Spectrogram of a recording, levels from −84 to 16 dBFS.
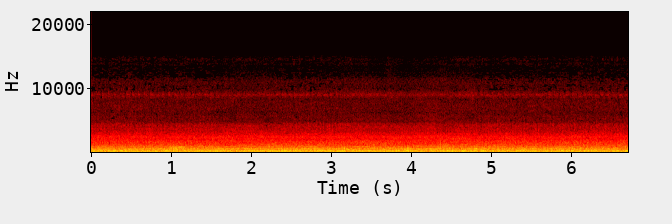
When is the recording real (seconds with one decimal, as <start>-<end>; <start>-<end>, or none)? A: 0.0-1.6; 2.3-3.1; 4.8-6.7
